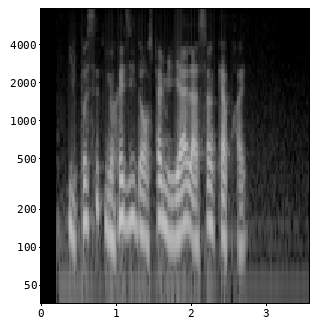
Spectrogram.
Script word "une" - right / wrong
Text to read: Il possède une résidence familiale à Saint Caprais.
right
